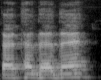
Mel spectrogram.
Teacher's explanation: जीभ दांतों को स्पर्श करती है दंत्य ध्वनि त थ ध ध।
